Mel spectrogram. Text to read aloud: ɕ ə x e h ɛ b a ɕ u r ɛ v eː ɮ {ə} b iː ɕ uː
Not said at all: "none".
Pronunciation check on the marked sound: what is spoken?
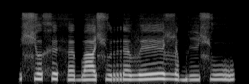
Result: ə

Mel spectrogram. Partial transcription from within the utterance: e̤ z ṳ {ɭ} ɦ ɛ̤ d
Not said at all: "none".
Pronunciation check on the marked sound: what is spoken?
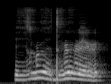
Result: ɭ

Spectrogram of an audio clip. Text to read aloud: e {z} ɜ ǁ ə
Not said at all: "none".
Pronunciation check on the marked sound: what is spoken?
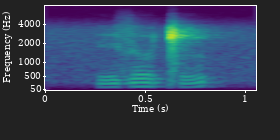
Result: z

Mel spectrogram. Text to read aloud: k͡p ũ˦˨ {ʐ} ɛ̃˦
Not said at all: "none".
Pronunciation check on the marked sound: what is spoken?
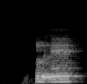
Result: l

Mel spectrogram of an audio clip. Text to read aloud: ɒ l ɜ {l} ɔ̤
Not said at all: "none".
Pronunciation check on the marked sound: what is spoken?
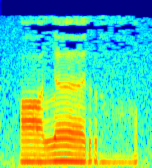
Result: r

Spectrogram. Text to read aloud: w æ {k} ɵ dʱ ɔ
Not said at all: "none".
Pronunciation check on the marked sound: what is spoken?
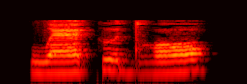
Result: k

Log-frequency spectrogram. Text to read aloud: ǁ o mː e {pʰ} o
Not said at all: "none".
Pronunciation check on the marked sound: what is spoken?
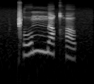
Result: qʰ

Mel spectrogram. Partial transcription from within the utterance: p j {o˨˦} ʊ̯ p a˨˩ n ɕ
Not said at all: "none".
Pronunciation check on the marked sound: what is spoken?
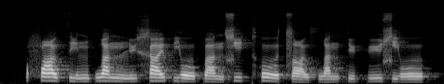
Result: o˨˦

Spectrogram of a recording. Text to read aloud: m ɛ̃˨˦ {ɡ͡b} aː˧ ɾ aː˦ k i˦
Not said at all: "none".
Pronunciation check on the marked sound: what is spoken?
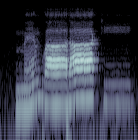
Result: ɡʷ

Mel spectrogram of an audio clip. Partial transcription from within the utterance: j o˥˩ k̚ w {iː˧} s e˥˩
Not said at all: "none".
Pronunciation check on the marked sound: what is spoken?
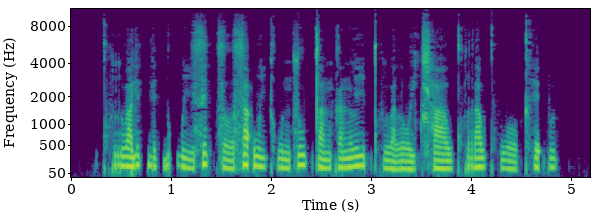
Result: iː˨˩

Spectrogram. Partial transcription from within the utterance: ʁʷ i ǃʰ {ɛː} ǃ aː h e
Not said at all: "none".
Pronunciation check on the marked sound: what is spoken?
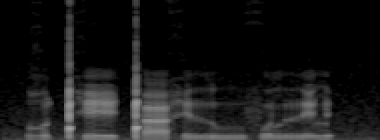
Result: eː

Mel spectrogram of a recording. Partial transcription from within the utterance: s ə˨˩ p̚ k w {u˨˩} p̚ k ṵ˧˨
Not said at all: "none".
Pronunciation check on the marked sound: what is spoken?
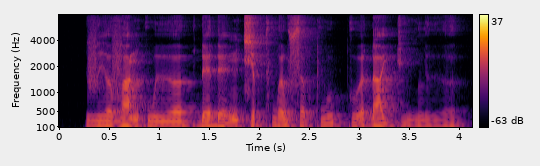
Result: u˨˩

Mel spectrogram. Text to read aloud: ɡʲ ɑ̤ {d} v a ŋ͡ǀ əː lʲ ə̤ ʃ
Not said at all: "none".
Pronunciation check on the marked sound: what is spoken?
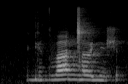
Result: d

